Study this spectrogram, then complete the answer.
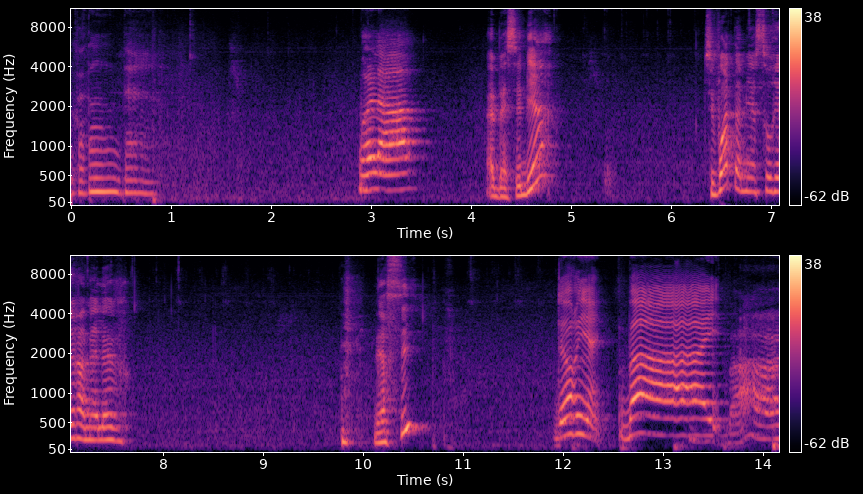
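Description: A girl speaks brightly and playfully, close by.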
